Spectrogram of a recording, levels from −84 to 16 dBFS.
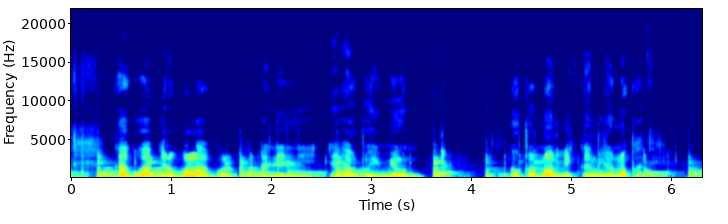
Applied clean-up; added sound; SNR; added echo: none; Plucked string instrument; 9 dB; none.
